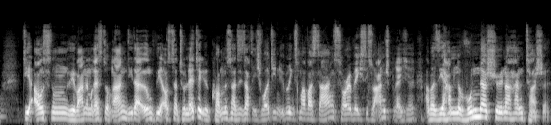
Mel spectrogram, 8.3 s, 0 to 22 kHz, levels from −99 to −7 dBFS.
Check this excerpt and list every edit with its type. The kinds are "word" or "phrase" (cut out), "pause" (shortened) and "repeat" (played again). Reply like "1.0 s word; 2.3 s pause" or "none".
5.5 s word; 6.3 s pause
